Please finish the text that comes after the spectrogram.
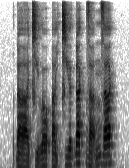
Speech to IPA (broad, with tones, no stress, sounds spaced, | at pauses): ɗ aː˨˩ t͡ɕ i˧˩ l ɔ˧ ʔ a˨˩ j t͡ɕ i˧ ə̯ ɗ a˦˥ k̚ z a̰˧˥ n z a˦˥ k̚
